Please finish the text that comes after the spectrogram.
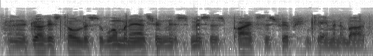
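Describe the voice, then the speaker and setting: Actor as flat, low-voiced police detective. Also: male voice, fast, natural voice. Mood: casual. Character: laconic, casual working police detective reporting a lead. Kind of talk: 1950s radio drama acting. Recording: dull, noisy old radio recording.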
